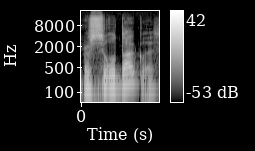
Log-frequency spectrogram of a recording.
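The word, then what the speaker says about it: Rasul Douglas: Rul Douglas.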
